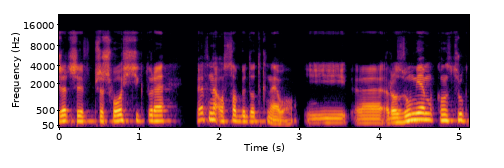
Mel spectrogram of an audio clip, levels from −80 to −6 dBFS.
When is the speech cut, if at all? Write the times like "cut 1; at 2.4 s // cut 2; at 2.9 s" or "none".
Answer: cut 1; at 3.0 s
